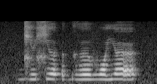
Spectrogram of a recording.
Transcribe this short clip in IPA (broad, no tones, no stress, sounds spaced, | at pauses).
d͡ʑ œ ɕ əː ʔ ə ɡʱ əː v ɔ j œ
